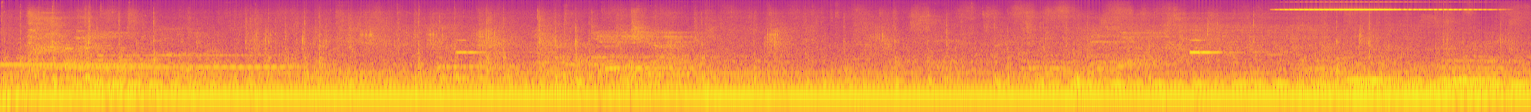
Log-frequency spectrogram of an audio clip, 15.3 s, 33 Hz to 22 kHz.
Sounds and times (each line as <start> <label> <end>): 12.7 high frequency blips 15.3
